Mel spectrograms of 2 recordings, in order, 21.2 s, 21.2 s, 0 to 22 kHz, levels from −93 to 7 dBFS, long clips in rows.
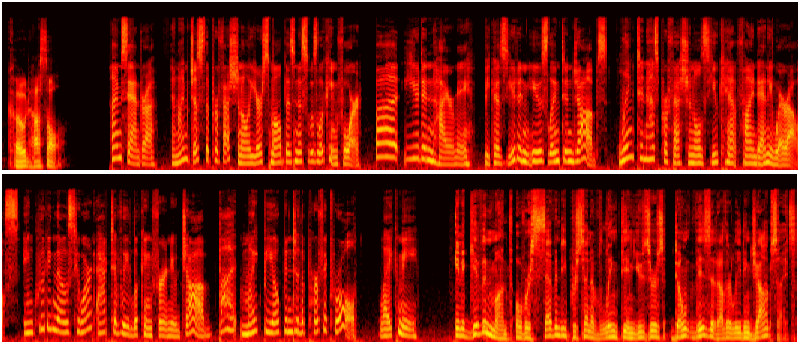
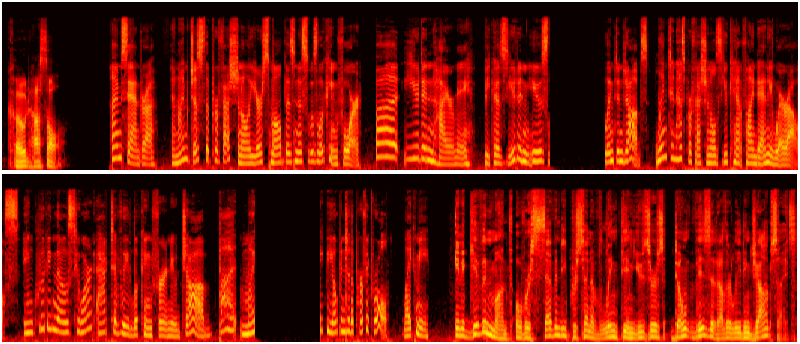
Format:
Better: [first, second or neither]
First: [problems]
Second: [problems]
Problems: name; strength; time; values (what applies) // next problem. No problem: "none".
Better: first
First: none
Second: audio freezing; at 7.5 s for 0.5 s and at 14 s for 1 s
